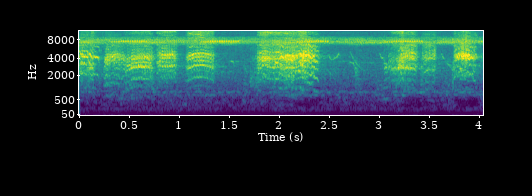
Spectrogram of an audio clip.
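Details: A pair of peach-fronted parakeets giving harsh, grating screeches in short bursts of about half a second, some with rising and falling arched tones, over a steady high insect drone.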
